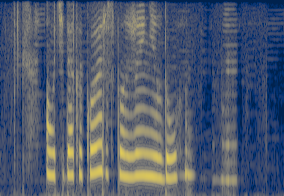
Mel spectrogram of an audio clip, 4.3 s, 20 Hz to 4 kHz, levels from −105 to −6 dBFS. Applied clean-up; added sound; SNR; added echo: neural separator model SepFormer WHAM!.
